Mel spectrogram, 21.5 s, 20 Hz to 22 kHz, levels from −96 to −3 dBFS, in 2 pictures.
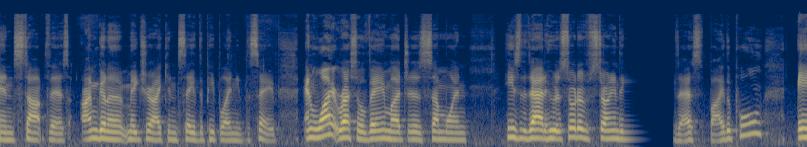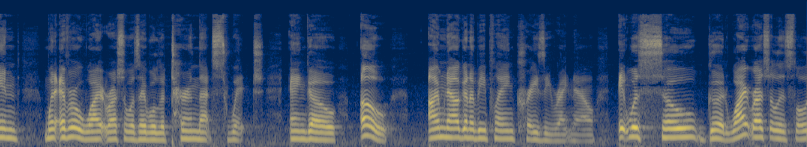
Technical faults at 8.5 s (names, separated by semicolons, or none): long network dropout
